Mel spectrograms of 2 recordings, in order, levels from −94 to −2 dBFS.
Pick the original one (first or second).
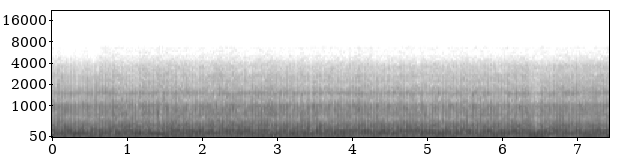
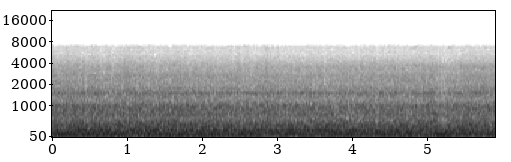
second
